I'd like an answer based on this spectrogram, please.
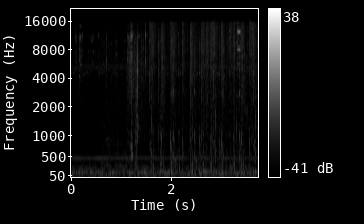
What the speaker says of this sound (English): let's get back on our horse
